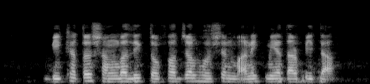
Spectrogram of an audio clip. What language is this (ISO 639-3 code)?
ben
